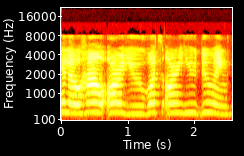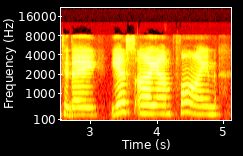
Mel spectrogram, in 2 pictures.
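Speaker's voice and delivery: loud, mechanical, robot-like delivery. Showing a learner chatting with people in an Australian café: robotic speech. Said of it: "صحبتتون کاملا رباتیکه و مثلا اینجوری صحبت میکنید".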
